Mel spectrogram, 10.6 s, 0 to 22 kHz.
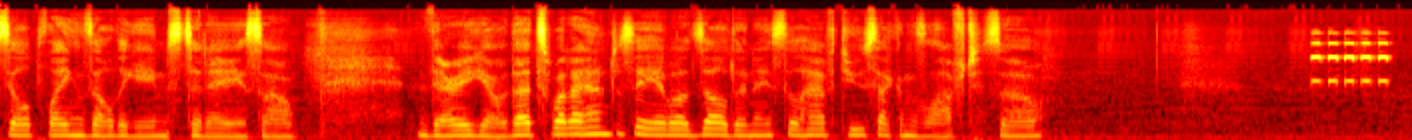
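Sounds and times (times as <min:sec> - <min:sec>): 
speech: 0:00.0 - 0:07.9
faint hum: 0:00.0 - 0:10.5
timer beeping: 0:07.2 - 0:10.5.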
